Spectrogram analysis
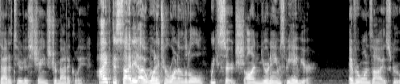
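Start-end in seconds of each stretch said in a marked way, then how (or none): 2.0-6.3 lightly theatrical announcement; cheerful eccentric commander. Acted. Hanji announcing research to the squad, mildly theatrical cheer. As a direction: declare the plan with a grand flourish.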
